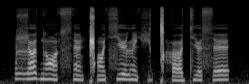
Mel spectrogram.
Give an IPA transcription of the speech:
ɮ ʌ d ɔ̃ s ɛ̃ ǁ ɔ̃ sʲ ə l ɛ̃ ç ə ǀʰ ʌ tʲ ʌ s ɛ

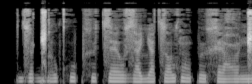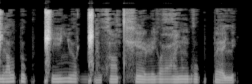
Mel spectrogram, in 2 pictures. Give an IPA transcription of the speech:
d͡z œ ɡ͡ǁ i lˠ kʷʰ œ p x ʉ t͡s ɛ o̯ z æ ʎ æ t͡s œ lˠ xʷ ɛ̃ lˠ p ʉ x ɛ ʕ œ ŋ͡ǁ i lˠ p ø kʷ ǁ i ʎ ʉ o̯ ɡ͡ǁ æ xʷ œ̃ tˤ xʲ ɛ̃ e̯ ɭ i o̯ ʕ ĩ ɡʷ œ kʷ p ɛ lʲ

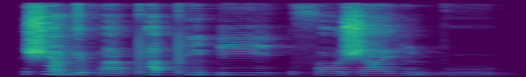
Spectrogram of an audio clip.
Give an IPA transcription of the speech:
ʃ ã˦˨ ɡ ɛ̰˦˨ p a˨ ʊ̯ pʰ ä˦ ʔ pʰ ĩ˦ ʔ i˦ | θ ɔ˨ ʃ a˨ ɪ̯ ŋ ṵ˦˨ b u˨

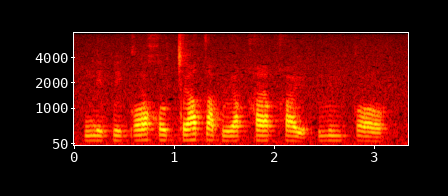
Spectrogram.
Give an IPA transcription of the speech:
n e p e ɡ ɔ χ u ǀ œ tˤ ɐ p ɹ œ qʰ e qʰ ø | l ʉ k ɔ

